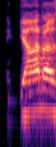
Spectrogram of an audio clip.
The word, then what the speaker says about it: Jnana: Jnana is spelled J-N-A-N-A.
